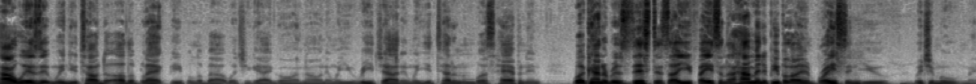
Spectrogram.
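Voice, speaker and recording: Very fast and fairly low in pitch, a man's dark, mellow voice shows ordinary pitch variation on a very clean recording with a silent background. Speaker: radio host. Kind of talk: radio interview. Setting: radio studio.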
